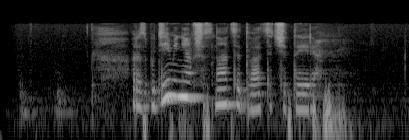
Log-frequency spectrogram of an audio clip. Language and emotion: Russian, neutral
